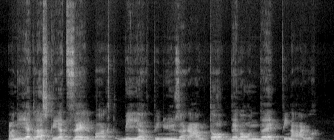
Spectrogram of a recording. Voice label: Cimbrian (Lusern); Aniaglas geat selbart: biar pin ünsar auto, de åndre pin aür; AlpiLinK

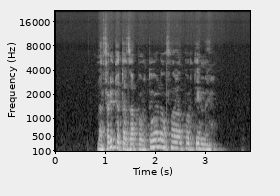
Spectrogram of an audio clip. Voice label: Francoprovençal (Aosta); La frütta t’a dza portoù-la o fa la portì me?; AlpiLinK

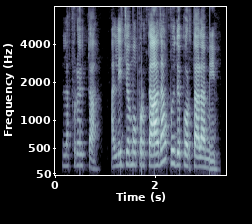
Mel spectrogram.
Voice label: Lombard (Gazzaniga, Province of Bergamo); La früta a l’e giammò portada pöde purtela me?; AlpiLinK

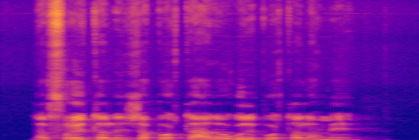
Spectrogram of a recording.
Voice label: Lombard (Brescia); La früta l’e già portada o pöde purtela me?; AlpiLinK

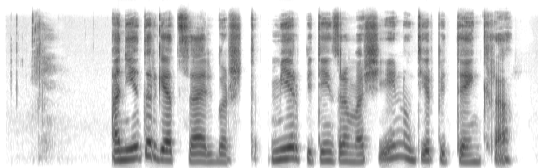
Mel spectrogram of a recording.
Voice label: Sappadino; An jeader geat selberscht: mir pit insere maschin und ir pit enkhra; AlpiLinK

